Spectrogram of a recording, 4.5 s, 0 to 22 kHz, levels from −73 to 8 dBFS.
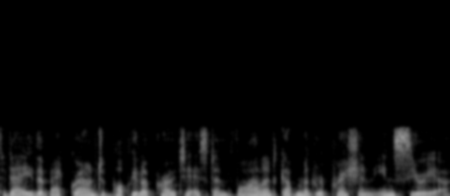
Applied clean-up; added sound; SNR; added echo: neural mask model DeepFilterNet 3.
